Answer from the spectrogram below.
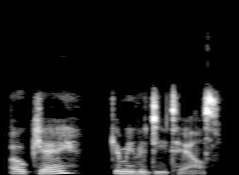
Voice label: fem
